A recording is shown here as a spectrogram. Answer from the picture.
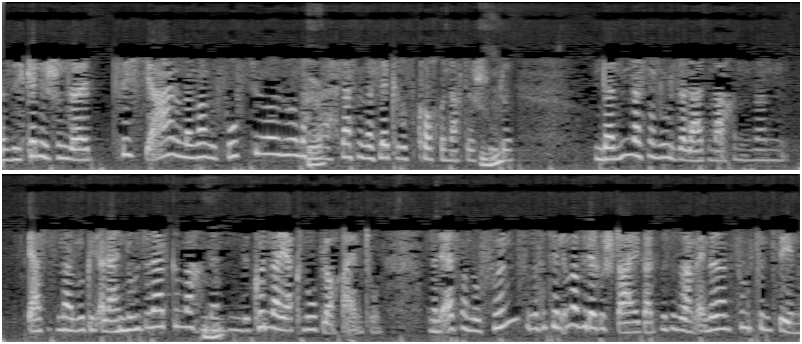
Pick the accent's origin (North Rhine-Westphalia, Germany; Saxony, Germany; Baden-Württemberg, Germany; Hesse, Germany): North Rhine-Westphalia, Germany; In der Nähe von Bonn.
